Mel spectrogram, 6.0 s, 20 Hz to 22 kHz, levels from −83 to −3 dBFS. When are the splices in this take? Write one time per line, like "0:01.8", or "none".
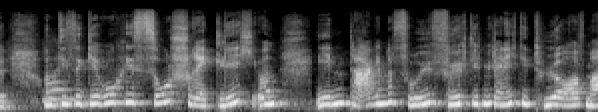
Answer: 0:03.1
0:04.9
